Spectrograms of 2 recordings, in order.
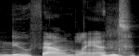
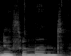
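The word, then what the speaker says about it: Newfoundland: from New Finland and pronouncing it new found land is a cardinal sin um and she said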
